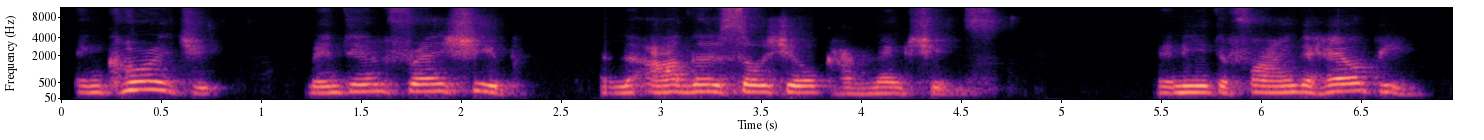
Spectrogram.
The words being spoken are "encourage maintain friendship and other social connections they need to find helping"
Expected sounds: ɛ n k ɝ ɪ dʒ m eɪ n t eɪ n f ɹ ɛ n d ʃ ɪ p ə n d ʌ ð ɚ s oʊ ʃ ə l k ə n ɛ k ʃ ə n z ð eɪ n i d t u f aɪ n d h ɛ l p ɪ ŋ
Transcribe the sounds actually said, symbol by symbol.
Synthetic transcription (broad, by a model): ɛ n k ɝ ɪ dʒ m eɪ n t eɪ n f ɹ ɛ n d ʃ ɪ p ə n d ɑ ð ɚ s oʊ ʃ ə l k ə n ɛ k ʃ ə n s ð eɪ n i d t u f aɪ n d h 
